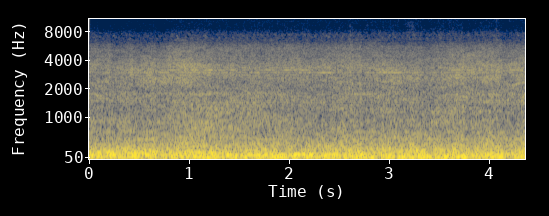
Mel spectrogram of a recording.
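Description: An Air France Boeing 777-200 airliner at Montréal-Trudeau airport, a steady, broad engine roar mixed with wind noise, continuous and fairly loud without any talk.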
